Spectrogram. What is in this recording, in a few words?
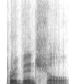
"provincial", American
